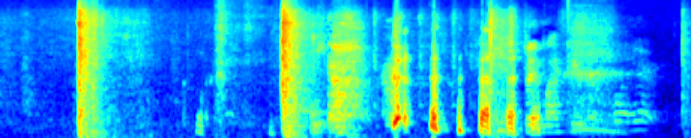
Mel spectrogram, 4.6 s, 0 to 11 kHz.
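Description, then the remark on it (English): Two sharp thumps from a fist punching an older Everton football jersey, number 30, followed by a flurry of quicker hits mixed with excited, indistinct vocal sounds. “He is punching his Everton Richarlison jersey”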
